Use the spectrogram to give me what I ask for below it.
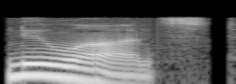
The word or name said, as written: nuanced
